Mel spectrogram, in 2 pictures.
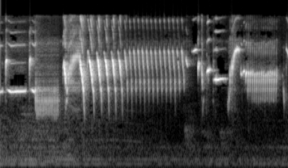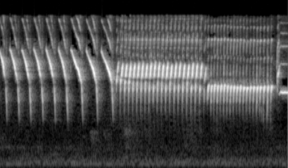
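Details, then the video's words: Canary singing a varied song: a short whistled note, then fast rattling trills, a sweeping series of downslurred chirps, and a long steady rolling trill with a lower-pitched tour at the end. "Canary Singing Birds Sounds At Its Best"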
